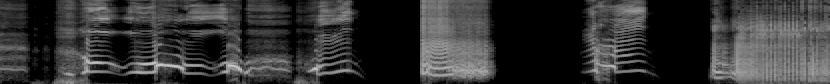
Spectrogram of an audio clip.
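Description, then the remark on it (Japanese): A woman's drawn-out moaning sighs give way to several loud fart blasts, each a short raspy burst with brief silent pauses between them. “おならもっと出すわよ。臭いのもっと出すわよ。”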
